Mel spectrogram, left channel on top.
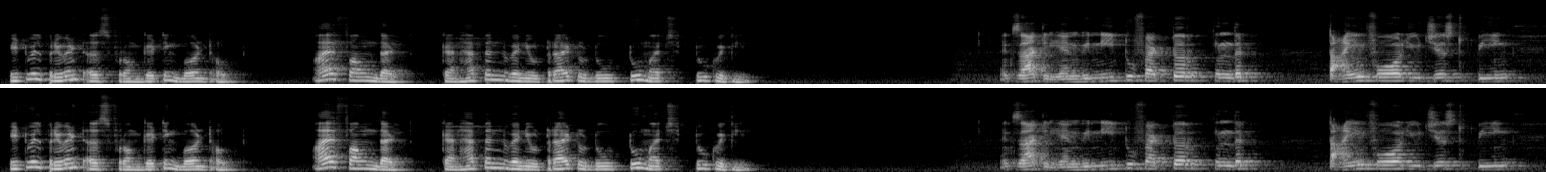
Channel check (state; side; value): normal; both; correlation 0.76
